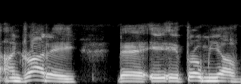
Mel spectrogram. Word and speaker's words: Andrade: What you say his name is, bro? Is it Andrade? It's Andrade.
